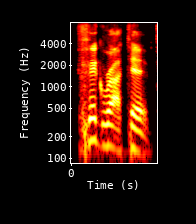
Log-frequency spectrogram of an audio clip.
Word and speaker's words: figurative: That's what figura. Figura. Figurative. Three syllables.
